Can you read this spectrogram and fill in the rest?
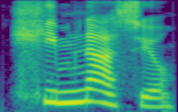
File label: "gimanasio", spanish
